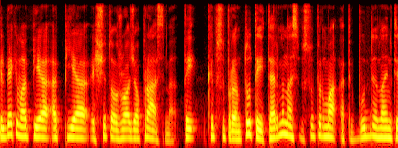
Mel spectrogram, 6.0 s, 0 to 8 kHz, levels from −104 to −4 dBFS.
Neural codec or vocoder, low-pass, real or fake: none; 7.2 kHz; real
